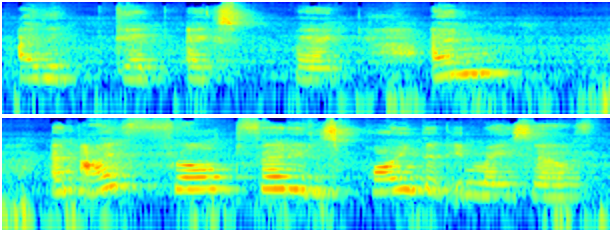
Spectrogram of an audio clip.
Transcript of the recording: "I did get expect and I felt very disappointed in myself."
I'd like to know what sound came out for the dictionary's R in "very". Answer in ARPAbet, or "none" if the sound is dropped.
L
